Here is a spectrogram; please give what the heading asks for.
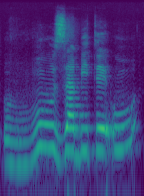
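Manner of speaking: "Vous habitez où" drawn out slowly; slow formal question. Shown as a demonstration. Teacher models the formal question slowly. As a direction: stretch each syllable for the class. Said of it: "Very good".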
